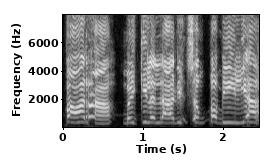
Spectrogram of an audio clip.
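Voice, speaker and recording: A woman's voice: very high voice, steady tone, moderate pace, music in the background. A woman playing a hurt, defiant young wife and mother in an emotional, pleading Filipino radio drama. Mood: angry, defiant.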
